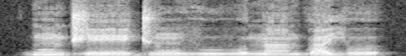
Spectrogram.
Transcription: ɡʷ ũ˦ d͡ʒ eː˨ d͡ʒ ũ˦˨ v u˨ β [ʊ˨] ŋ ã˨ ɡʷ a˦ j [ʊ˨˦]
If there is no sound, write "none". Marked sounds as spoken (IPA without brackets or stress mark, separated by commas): ʊ˨, ʊ˦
